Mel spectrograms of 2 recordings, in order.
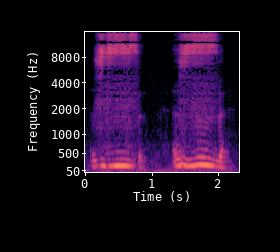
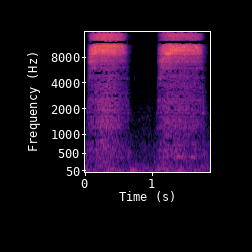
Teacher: Va biz ko'p hollarda z z jarangli tovushini s s jarangsiz tovush bilan adashtirardik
